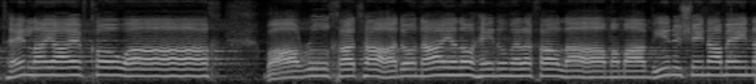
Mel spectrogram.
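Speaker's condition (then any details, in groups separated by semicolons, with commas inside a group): No condition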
